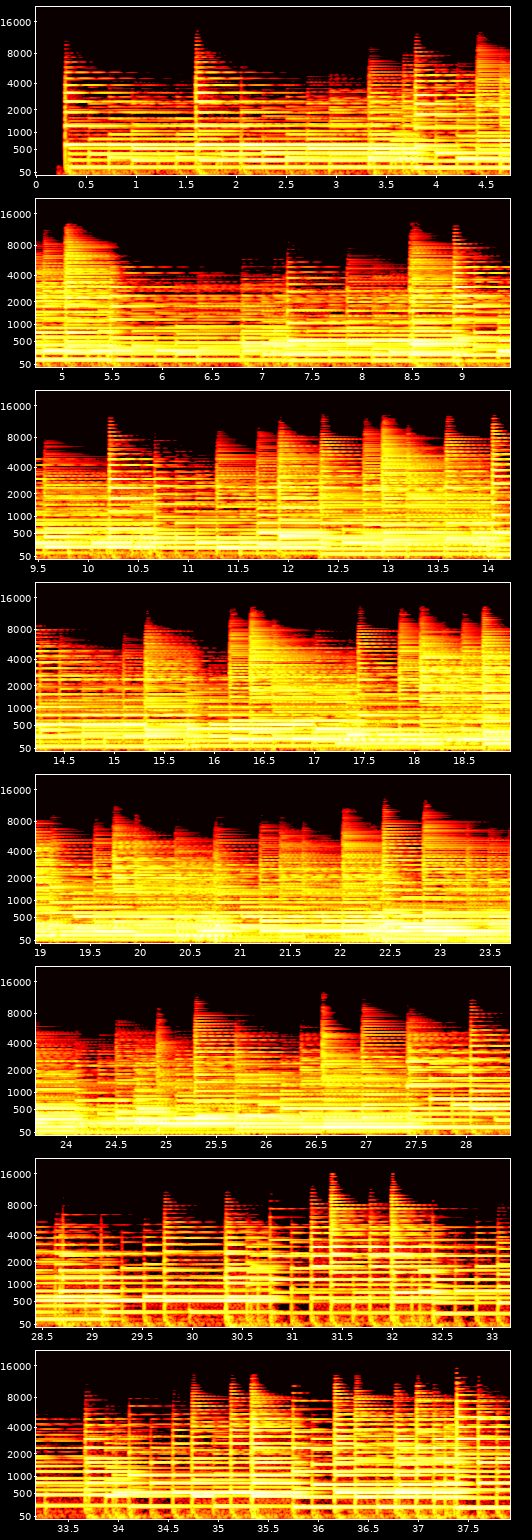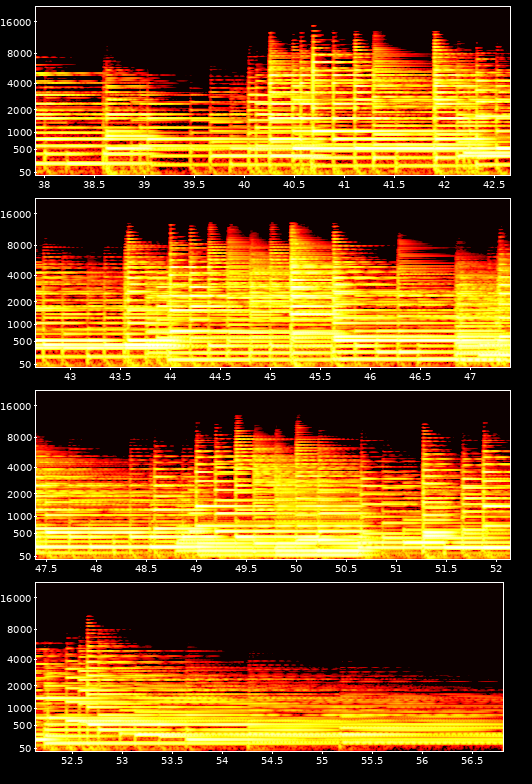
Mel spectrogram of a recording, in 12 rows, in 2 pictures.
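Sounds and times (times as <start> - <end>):
electric piano: 0.3 - 56.8.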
